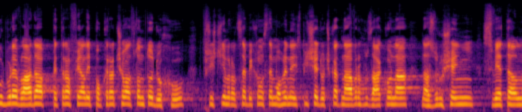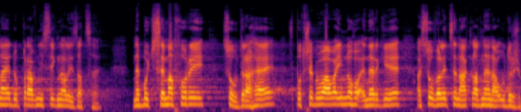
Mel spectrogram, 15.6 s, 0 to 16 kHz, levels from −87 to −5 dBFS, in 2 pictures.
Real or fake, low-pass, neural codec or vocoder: real; 14.4 kHz; none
